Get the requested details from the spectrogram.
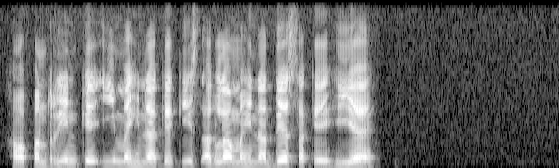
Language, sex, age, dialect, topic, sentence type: Magahi, male, 25-30, Southern, banking, question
